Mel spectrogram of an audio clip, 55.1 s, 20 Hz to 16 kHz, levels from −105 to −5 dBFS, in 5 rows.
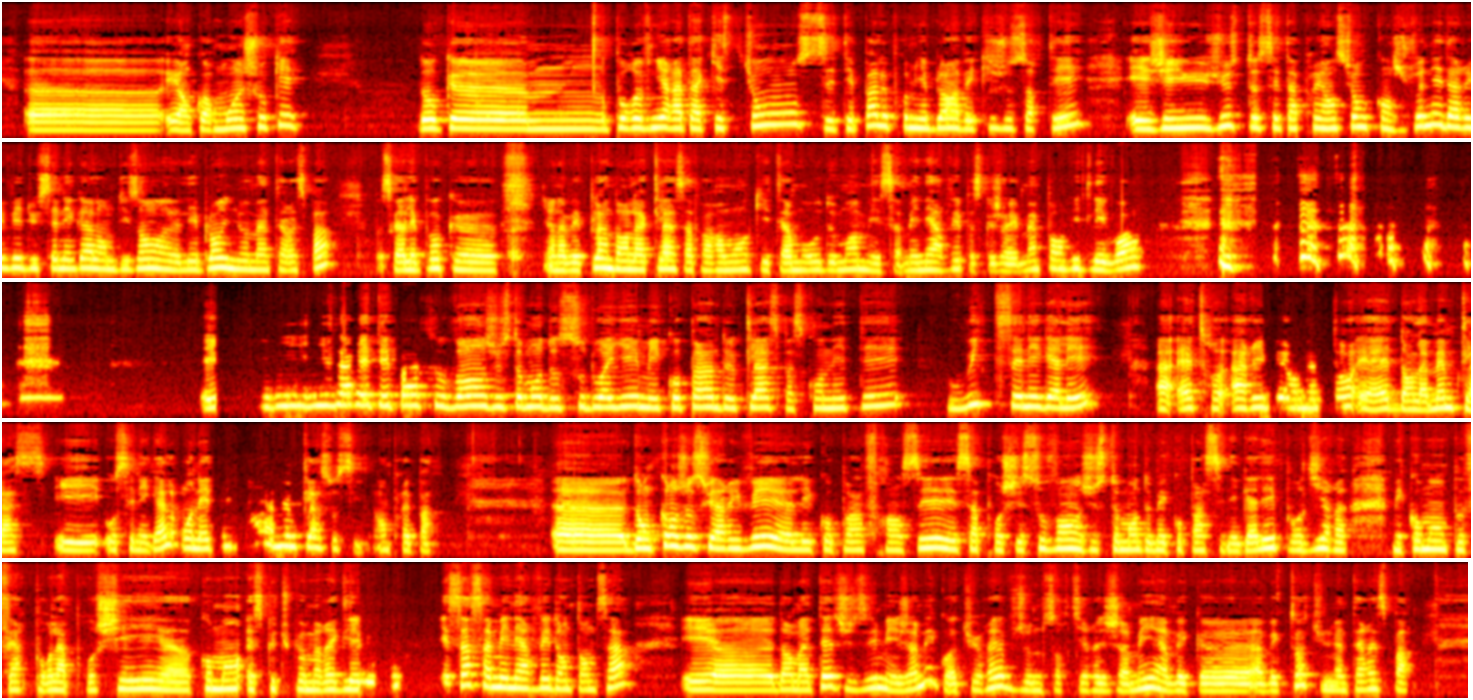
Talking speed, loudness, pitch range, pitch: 195 wpm, -16 LUFS, 180-235 Hz, 205 Hz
